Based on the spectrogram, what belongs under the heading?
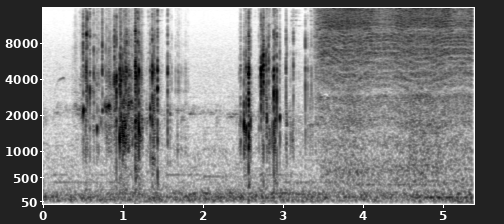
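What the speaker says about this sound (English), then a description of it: "I've shaken it and now I'm going to spray them." Satin gold spray paint hisses from an aerosol can in several short bursts, followed by a steadier, continuous spray, close up with no talking.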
